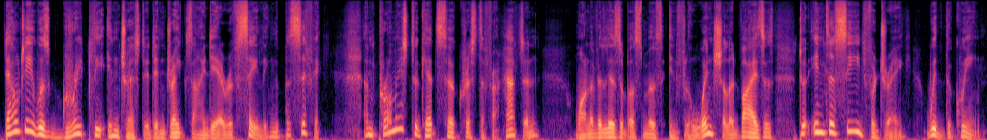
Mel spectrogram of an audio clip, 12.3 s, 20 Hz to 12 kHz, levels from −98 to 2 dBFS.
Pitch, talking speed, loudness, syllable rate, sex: 120 Hz, 150 wpm, -20 LUFS, 5.4 syllables/s, male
